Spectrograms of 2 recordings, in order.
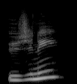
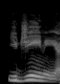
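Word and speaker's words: Eugénie: E-U-G-E-I. No, it's Eugene, except with an I in the at the end. Eugenie, I think is how you would say it in English, but it's French.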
